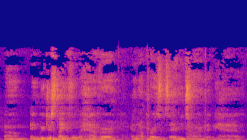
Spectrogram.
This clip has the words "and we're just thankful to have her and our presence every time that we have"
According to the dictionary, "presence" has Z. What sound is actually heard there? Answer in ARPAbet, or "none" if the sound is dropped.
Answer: Z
